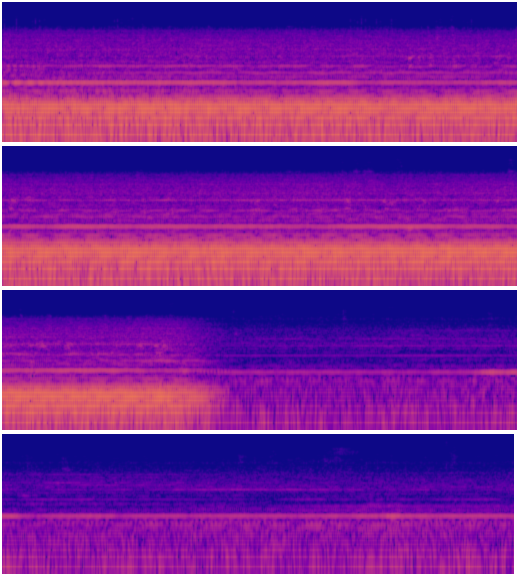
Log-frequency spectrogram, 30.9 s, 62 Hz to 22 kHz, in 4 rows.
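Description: Boeing 777-200ER jet engines at takeoff thrust, heard from inside the cabin: a loud, steady rumble with several steady whining tones through the takeoff roll and the first climb. About 18 seconds in, the sound drops abruptly to a quieter, steady cabin drone with a fainter whine.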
